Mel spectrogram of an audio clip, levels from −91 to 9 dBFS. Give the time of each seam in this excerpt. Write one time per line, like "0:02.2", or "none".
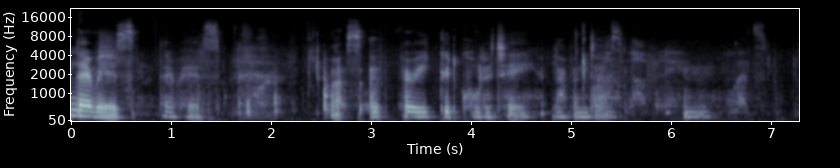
0:02.3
